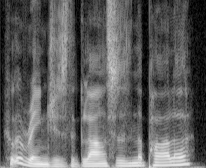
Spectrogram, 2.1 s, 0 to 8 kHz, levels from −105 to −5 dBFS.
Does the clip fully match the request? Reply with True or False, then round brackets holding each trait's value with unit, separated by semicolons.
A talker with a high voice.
False (125 Hz)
